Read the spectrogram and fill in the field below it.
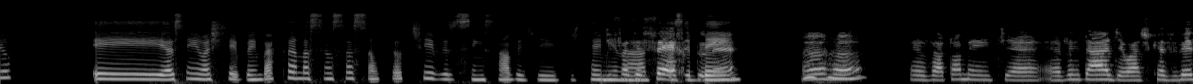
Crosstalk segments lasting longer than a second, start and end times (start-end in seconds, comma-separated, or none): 6.0-7.4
